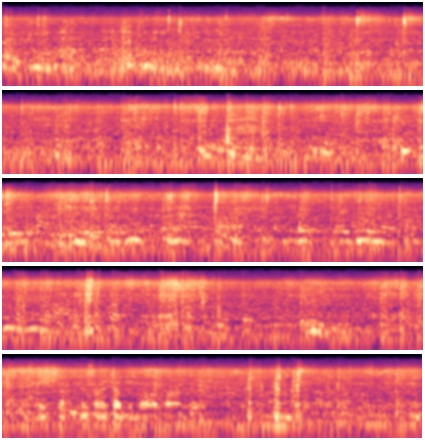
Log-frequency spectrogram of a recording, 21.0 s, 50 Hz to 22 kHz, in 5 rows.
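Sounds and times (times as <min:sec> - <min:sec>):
murmuring voices: 0:00.0 - 0:21.0.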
